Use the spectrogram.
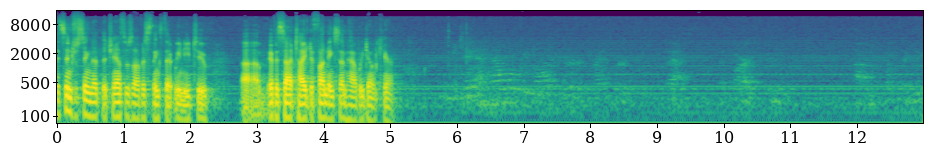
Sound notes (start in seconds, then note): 7.7 audience member shouting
